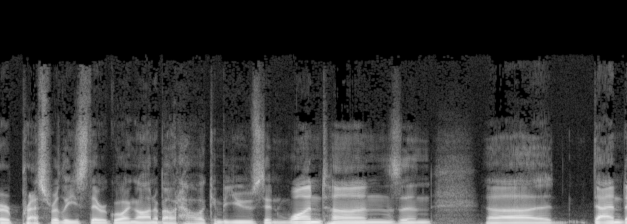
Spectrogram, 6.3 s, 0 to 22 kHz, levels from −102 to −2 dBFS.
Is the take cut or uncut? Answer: uncut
